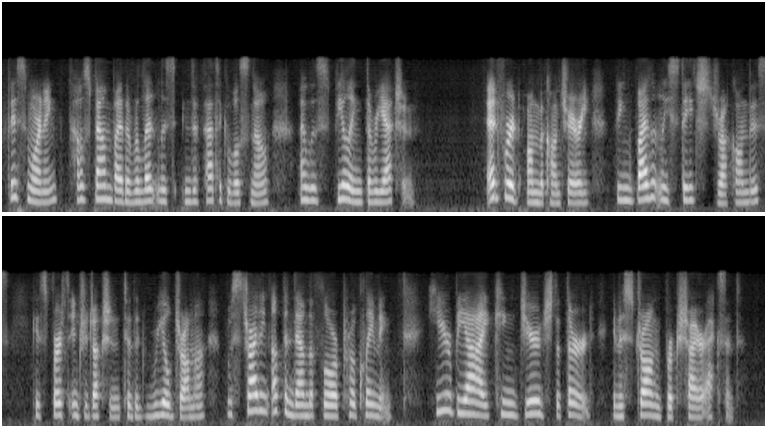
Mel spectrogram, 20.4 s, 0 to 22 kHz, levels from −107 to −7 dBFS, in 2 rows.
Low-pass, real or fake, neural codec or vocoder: 7.2 kHz; fake; codec, 16 kHz, about 1 kbps, DyCAST, with the encoder's durations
